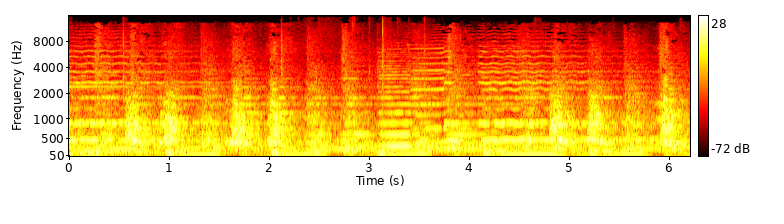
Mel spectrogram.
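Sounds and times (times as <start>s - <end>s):
classical orchestral music with sustained strings: 0.0s - 6.2s
dogs barking: 0.5s - 2.4s, 4.6s - 6.2s.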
